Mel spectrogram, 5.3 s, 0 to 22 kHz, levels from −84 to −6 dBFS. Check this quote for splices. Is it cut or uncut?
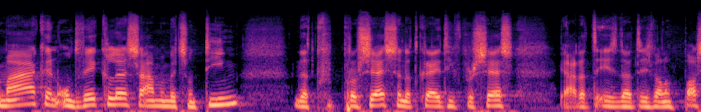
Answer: uncut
